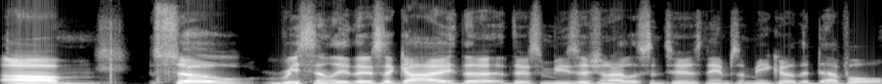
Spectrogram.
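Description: A man with a western Pennsylvania accent, bright and sharp in tone, medium in pitch, fairly quick, fairly even in intonation, with big swings in loudness. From Moon Township, Pittsburgh area. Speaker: podcast guest. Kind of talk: casual chat. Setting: studio.

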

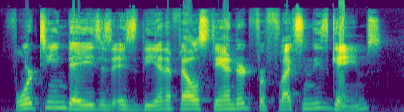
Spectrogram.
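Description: Moderate pace, ordinary pitch variation and fairly high pitch from a man in a plain, everyday voice. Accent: American. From Texas. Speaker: radio producer and co-host. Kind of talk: casual chat.

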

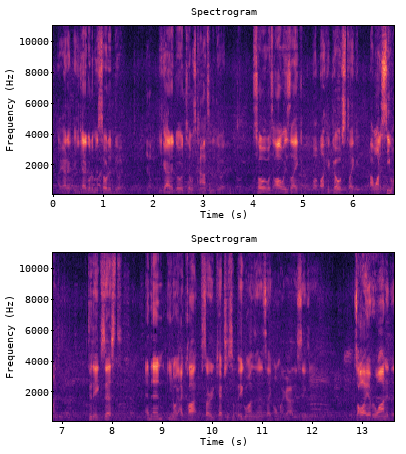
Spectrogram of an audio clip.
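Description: A man at a medium pitch talks at a very fast pace with long, frequent pauses, fairly even intonation and big swings in loudness over noticeable background noise. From Iowa, US Midwest. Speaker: fishing TV host and resort owner. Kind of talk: casual interview chat.

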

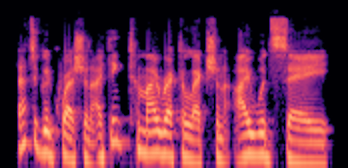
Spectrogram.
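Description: A man with a fairly high pitch speaks at a moderate pace, somewhat breathy and with lively intonation. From Utah, Salt Lake City. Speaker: cellist and musician. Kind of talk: interview.

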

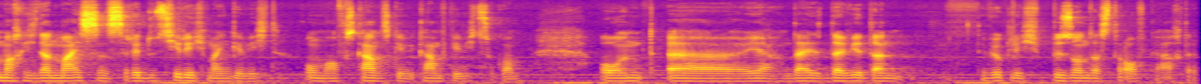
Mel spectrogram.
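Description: Amid noticeable background noise and audible room echo, a man talks at a fairly slow pace with a very deep, low pitch and monotone, flat intonation. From Germany, Fulda (moved from Kazakhstan at 11-12). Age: 30s. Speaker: kickboxing champion and martial arts school owner. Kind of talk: casual interview. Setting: in his martial arts school. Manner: halting, many repetitions.

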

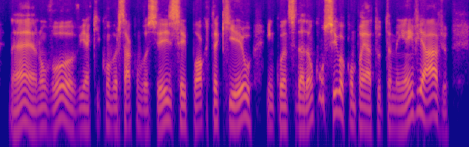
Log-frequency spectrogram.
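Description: A fairly low-pitched man at a very fast pace, hardly any pauses, against a quiet background. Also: ordinary pitch variation, dry, close sound with no echo. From Brazil, Florianópolis, Santa Catarina. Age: 20s. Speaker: political education NGO director and professor. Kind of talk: podcast interview.

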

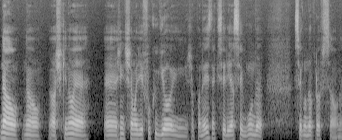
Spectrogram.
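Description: A man's fairly low, dark, mellow voice in a flat monotone, moderate pace, big swings in loudness, and a quiet background. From Brazil, interior of Paraná. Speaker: professional photographer. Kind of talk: interview.

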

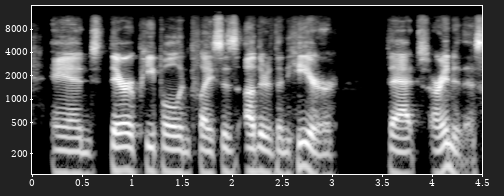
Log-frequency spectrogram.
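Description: A man talks in a monotone, flat intonation with a Southern US accent. The background is quiet. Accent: Southern American. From US South, Arkansas. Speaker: digital marketer, former chiropractor. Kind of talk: podcast interview.

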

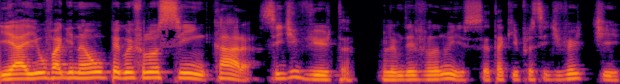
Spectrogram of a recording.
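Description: At a fairly quick pace, a man talks with a fairly high pitch. His tone is dark and mellow. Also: ordinary pitch variation. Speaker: triathlete. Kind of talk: casual chat.

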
